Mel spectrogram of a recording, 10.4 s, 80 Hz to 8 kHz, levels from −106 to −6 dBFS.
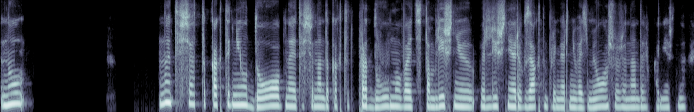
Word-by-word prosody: Э, - - -5
ну 240 +5 +4 2.0
ну, 240 +3 +4
это 270 +2 +2
всё 240 -2 +2 0.2
как-то 225 0 +2
неудобно, 200 -2 +3
это 185 -1 -1
всё 195 - -1
надо 185 0 0
как-то 190 +1 -8
продумывать. 180 -1 +1
Там 180 -2 0
лишнюю 185 -1 +2
лишний 185 +1 +1
рюкзак, 180 +1 0
например, 165 -2 -4
не 170 - 0
возьмешь 170 +4 -2
уже 175 0 -4
надо 175 0 -3
конечно. 175 +1 -8
185 Hz, 125 wpm, -26 LUFS, 175-195 Hz, 2.0 s, ну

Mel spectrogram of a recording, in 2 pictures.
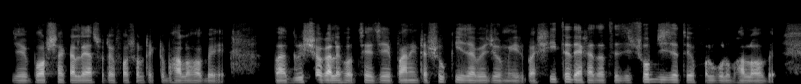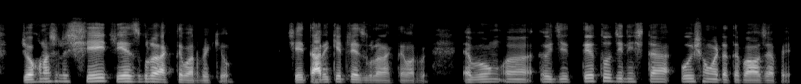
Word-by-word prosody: যে 95 - -7 0.2
বর্ষাকালে 100 0 +2
আসলে - - -5
ফসলটা - - -5
একটু - - -11
ভালো 90 0 +2
হবে - - -3 0.6
বা - - +3
গ্রীষ্মকালে - - +3
হচ্ছে - - -4
যে, 95 - -2
পানিটা 95 0 0
শুকিয়ে 110 -4 -5
যাবে 95 0 -1
জমির 85 -2 -7
বা - - 0
শীতে 120 0 -2
দেখা 100 -1 +2
যাচ্ছে 95 +1 -6
যে 100 - -9
সবজি 115 -1 -1
জাতীয় 105 -1 -3
ফলগুলো 95 -1 -7
ভালো 90 -1 0
হবে। 85 - -7 0.5
যখন 115 +4 +5
আসলে 140 0 -4
সেই 145 +2 +8
ট্রেস 135 0 +5
গুলা 135 0 +5
রাখতে 110 - -3
পারবে 95 -1 0
কেউ। - - -7 0.6
সেই 110 - +2
তারিখের 120 +3 +7
ট্রেস 110 - +3
গুলা 100 -2 -2
রাখতে 90 - -9
পারবে 90 - -7 0.4
এবং 115 +3 -1 0.2
আ - - -1 0.3
ওই 125 - -1
যে 130 - -3 0.2
তেতো 145 +2 +2
জিনিসটা 130 -1 -2 0.3
ওই 140 - +1
সময়টাতে 125 -5 -1
পাওয়া 100 -1 +5
যাবে - - -5
110 Hz, 185 wpm, -25 LUFS, 95-130 Hz, 0.6 s, সেই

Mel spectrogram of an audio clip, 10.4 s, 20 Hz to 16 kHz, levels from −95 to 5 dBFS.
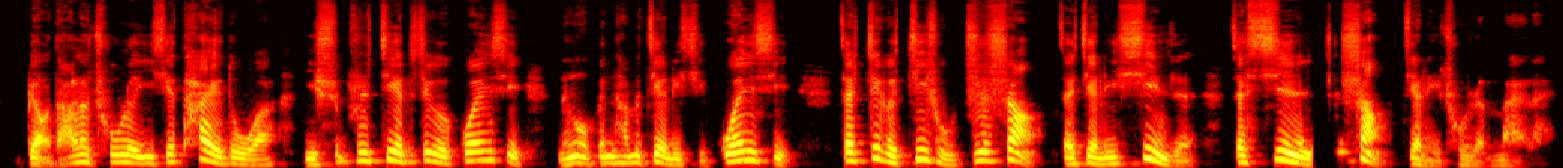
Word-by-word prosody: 表 - - +2
达 - - -5
了 160 0 0
出 160 - -4
了 150 - +3
一 135 +1 +1
些 165 +4 -4
态 150 - +4
度 125 -3 -2
啊？ 110 0 -2 0.2
你 115 - -3
是 115 - -7
不 - - -12
是 190 -1 -1
借 185 0 +2
着 160 - -11
这 190 - 0
个 145 -6 +2
关 195 +7 0
系 200 - -4 0.2
能 280 - 0
够 285 - +2
跟 140 - -2
他 140 0 -2
们 155 - -2
建 155 -3 +3
立 110 - -3
起 90 - -15
关 190 +3 +4
系？ 185 -1 -6 0.3
在 190 - +6
这 185 +6 -1
个 150 - +3
基 185 +10 0
础 125 - -5
之 190 - -2
上， 215 +3 +3
再 125 - 0
建 125 0 0
立 130 +2 -1
信 130 0 +3
任， - - -10 0.2
在 155 - 0
信 165 +5 +3
任 - - +6
之 385 +1 -15
上 - - +2
建 - - -3
立 - - -13
出 - - -14
人 - - -11
脉 - - -11
来。 - - -15
160 Hz, 305 characters per minute, -22 LUFS, 135-190 Hz, 0.3 s, 在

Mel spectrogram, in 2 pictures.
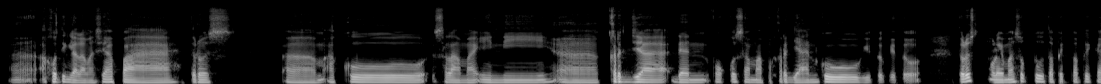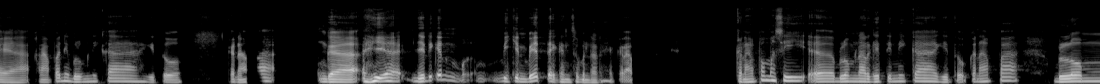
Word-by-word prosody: eee, - - -8
aku - - -1
tinggal 110 -5 +1
sama 95 - -6
siapa, 115 -3 +1 0.5
terus, 105 -2 -2 0.5
mmm, 100 0 -4
aku 115 +1 -1 0.7
selama 100 -1 -2
ini, 100 0 -2
eee, 100 -2 -3
kerja 110 -4 +2
dan 105 -3 -1
fokus 120 +1 -4
sama 105 -2 -1
pekerjaanku 110 +2 +1
gitu-gitu. 105 - -7 0.4
Terus - - +6
mulai 105 - +2
masuk 130 +6 -2
tuh 130 -5 +1
topik-topik 115 0 -5
kayak 105 -1 -2
kenapa 110 +5 -3
nih 160 - 0
belum 125 +2 0
nikah 140 -1 -2
gitu. 105 -1 -3 0.5
Kenapa 120 +8 -3 0.4
enggak 115 -1 +5
ya, 155 -1 +8
jadi 145 +4 +4
kan 220 - +3
me - - -9 0.4
bikin 140 -1 +1
bete 170 - +4
kan 115 -2 -2
sebenarnya, 105 +7 -3
kenap - - -4 1.0
kenapa 125 +8 -1
masih, 170 -3 +3
eee, 135 +1 +3
belum 135 0 +2
nargetin 135 +1 +1
nikah 145 0 0
gitu. 110 -1 -3
Kenapa 165 +7 -4 0.3
belum, 140 +3 +6
115 Hz, 130 wpm, -23 LUFS, 105-135 Hz, 1.0 s, ya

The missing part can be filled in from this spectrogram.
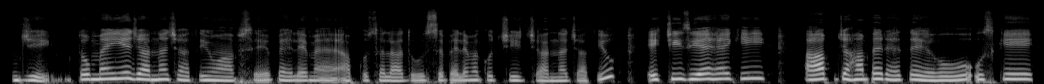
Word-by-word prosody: जी, 195 -3 +1 0.3
तो 230 0 +3
मैं 240 +2 +4
ये 270 +1 +3
जानना 230 -1 +4
चाहती 200 -3 -2
हूँ 195 -1 +3
आपसे, 100 - -2
पहले 185 -1 0
मैं 95 - -2
आपको 90 - -6
सलाह 175 -2 -2
दूँ, 95 - -5
उससे 95 0 -4
पहले 100 - -1
मैं 200 0 +1
कुछ 195 -2 -8
चीज़ 185 -1 -1
जानना 170 0 -2
चाहती 215 +7 -6
हूँ। 350 +5 0 0.3
एक 220 0 +1
चीज़ 250 -2 +1
ये 240 0 +5
है 260 0 0
कि 275 +2 -2 0.4
आप 235 +3 +4
जहाँ 230 -1 +3
पे 255 0 +3
रहते 215 -1 +1
हो, 185 +3 +3
उसके 245 +1 +1
205 Hz, 185 wpm, -23 LUFS, 180-240 Hz, 0.4 s, ये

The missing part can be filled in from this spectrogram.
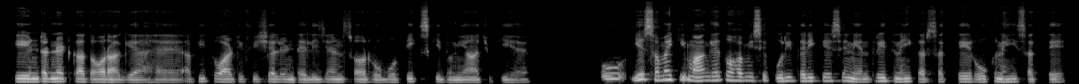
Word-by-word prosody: कि 135 0 +6
इंटरनेट 135 0 +5
का 125 - +3
दौर 120 -1 +1
अ 110 0 +4
गया 110 -1 -4
है, 110 0 -8
अभी 125 +4 -7
तो 135 -2 -10
आर्टिफिशियल 120 +1 -2
इंटेलिजेंस 115 0 -3
और 115 0 -1
रोबोटिक्स 120 +3 -3
की 120 - -7
दुनिया 110 0 -2
आ - - 0
चुकी 110 0 -11
है। 110 0 -10 0.7
तो 130 +1 0
ये 230 - +6
समय 215 -1 +5
की 220 - -1
माँग 180 +2 +5
है, 190 - 0
तो 195 - 0
हम 180 -1 +1
इसे 170 - 0
पूरी 150 +2 +1
तरीके 160 +1 -1
से 165 0 -3
नियंत्रित 145 +2 0
नहीं 135 +1 +2
कर 125 - -3
सकते, 130 +2 -5
रोक 125 +2 -5
नहीं 125 -1 +2
सकते, 120 0 -7
125 Hz, 205 wpm, -26 LUFS, 115-140 Hz, 0.7 s, कि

